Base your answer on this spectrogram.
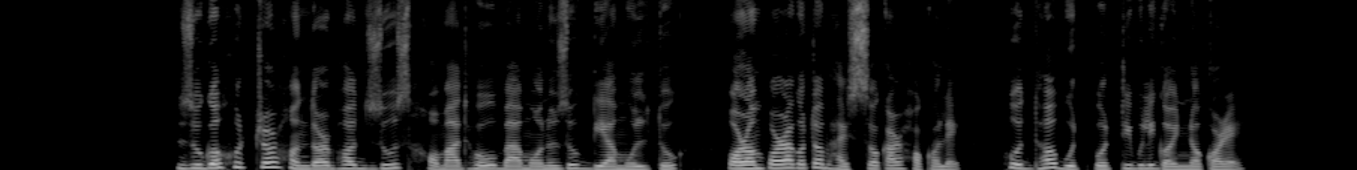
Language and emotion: Assamese, neutral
